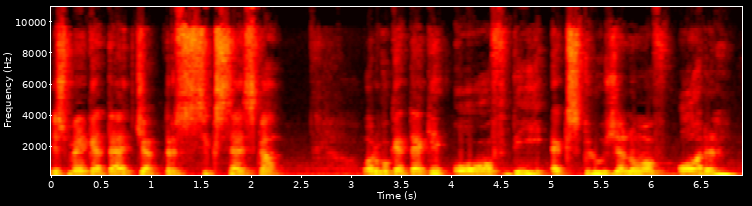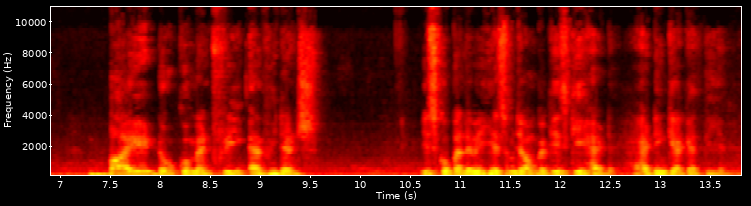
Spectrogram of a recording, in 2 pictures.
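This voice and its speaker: A Pakistani man lectures in a somewhat high-pitched voice. He teaches in an informal, didactic style, restating key points and dropping in English legal terms. A little background noise sits behind his voice. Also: darkish tone. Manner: didactic, repeats key points with frequent check phrases. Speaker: law lecturer.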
